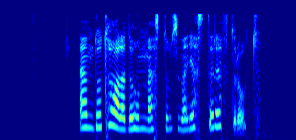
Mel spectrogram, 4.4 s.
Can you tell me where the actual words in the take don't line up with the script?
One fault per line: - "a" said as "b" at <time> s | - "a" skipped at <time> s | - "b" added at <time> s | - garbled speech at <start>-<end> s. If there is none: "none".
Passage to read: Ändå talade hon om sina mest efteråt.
- "mest" added at 2.2 s
- "mest" said as "gäster" at 2.8 s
